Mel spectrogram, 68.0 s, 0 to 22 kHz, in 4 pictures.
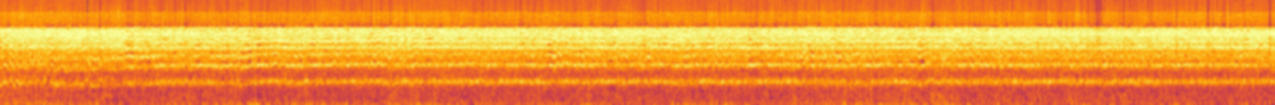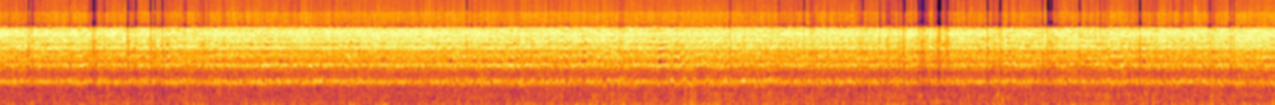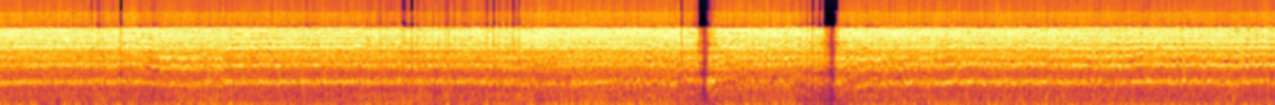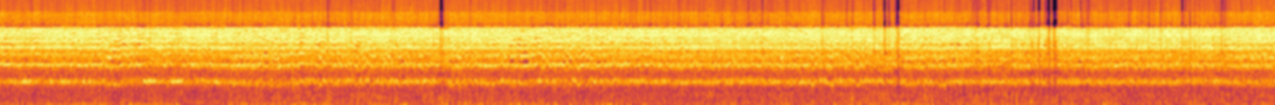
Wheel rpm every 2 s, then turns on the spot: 200, 220, 230, 230, 230, 230, 230, 230, 240, 240, 230, 230, 220, 230, 230, 230, 230, 230, 220, 240, 210, 150, 130, 220, 220, 220, 220, 220, 230, 220, 230, 230, 230, 230.
none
